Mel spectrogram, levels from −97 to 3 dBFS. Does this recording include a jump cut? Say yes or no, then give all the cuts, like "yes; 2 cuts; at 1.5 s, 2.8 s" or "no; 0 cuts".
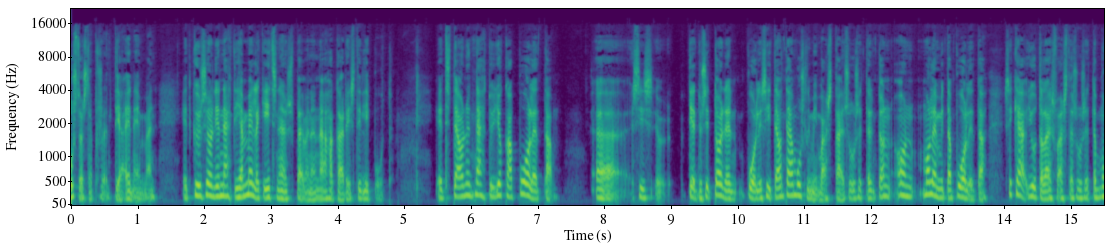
no; 0 cuts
